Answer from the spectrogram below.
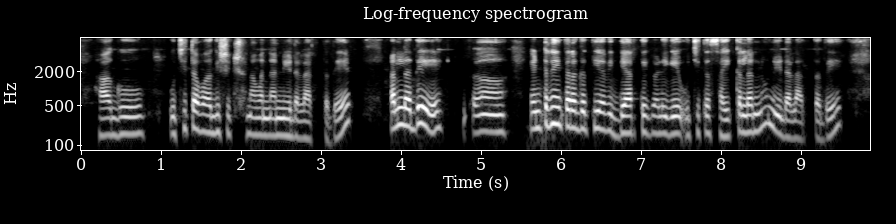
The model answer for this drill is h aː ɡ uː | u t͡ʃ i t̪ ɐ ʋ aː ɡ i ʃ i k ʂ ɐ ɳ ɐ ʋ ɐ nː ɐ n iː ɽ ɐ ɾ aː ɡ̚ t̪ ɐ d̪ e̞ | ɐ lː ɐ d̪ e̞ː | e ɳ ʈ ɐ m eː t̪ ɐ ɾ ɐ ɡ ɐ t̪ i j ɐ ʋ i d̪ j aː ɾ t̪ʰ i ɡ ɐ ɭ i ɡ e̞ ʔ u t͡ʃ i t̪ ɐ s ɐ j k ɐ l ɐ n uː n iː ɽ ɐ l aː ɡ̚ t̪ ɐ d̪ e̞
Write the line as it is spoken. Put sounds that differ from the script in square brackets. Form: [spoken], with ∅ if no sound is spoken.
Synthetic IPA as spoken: h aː ɡ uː | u t͡ʃ i t̪ ɐ ʋ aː ɡ i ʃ i k ʂ ɐ ɳ ɐ ʋ ɐ nː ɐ n iː ɽ ɐ [l] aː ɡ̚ t̪ ɐ d̪ e̞ | ɐ lː ɐ d̪ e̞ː | e ɳ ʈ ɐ [n] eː t̪ ɐ ɾ ɐ ɡ ɐ t̪ i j ɐ ʋ i d̪ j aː ɾ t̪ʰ i ɡ ɐ ɭ i ɡ e̞ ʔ u t͡ʃ i t̪ ɐ s ɐ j k ɐ l ɐ [nː] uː n iː ɽ ɐ l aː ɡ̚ t̪ ɐ d̪ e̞

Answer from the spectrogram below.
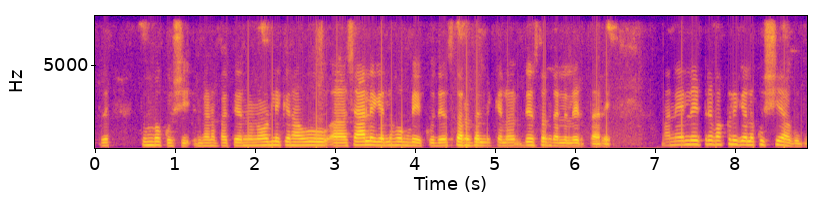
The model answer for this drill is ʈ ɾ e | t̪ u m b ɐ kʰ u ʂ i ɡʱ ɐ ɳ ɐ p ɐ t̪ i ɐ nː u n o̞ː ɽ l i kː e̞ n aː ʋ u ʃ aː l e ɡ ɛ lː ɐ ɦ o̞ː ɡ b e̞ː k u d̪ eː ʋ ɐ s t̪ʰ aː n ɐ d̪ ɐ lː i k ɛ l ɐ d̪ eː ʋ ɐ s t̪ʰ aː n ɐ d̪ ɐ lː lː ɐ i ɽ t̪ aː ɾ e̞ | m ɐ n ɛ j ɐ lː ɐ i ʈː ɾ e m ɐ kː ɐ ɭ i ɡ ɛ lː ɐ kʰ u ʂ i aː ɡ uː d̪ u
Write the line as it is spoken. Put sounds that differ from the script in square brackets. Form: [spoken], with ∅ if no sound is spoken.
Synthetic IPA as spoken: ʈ ɾ e | t̪ u m b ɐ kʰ u ʂ i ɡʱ ɐ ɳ ɐ p ɐ t̪ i ɐ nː u n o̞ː ɽ l i kː e̞ n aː ʋ u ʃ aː l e ɡ ɛ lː ɐ ɦ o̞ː ɡ b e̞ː k u d̪ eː ʋ ɐ s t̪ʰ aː n ɐ d̪ ɐ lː i k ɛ l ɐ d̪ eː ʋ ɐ s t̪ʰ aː n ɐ d̪ ɐ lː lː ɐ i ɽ t̪ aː ɾ e̞ | m ɐ n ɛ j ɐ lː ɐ i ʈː ɾ e m ɐ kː ɐ ɭ i ɡ ɛ lː ɐ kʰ u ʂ i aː ɡ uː d̪ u

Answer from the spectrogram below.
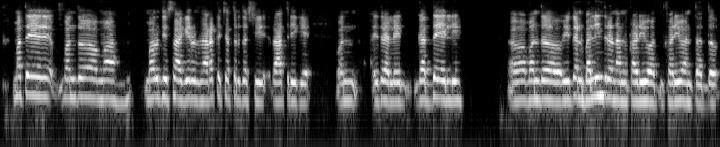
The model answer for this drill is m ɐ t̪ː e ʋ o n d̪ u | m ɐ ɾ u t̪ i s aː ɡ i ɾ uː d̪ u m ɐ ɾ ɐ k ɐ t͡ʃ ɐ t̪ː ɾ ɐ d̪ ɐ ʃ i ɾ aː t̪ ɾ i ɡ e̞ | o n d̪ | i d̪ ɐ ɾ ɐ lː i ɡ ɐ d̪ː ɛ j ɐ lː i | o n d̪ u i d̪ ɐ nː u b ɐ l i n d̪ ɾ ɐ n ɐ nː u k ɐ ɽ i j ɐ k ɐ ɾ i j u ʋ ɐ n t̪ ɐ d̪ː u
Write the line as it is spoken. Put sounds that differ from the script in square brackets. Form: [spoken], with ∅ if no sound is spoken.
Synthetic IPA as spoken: m ɐ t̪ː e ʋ o n d̪ u | m ɐ ɾ u [d̪] i s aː ɡ i ɾ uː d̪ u [n] ɐ ɾ ɐ k ɐ t͡ʃ ɐ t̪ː ɾ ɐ d̪ ɐ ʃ i ɾ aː t̪ ɾ i ɡ e̞ | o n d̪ | i d̪ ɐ ɾ ɐ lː i ɡ ɐ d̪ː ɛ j ɐ lː i | o n d̪ u i d̪ ɐ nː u b ɐ l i n d̪ ɾ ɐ n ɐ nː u k ɐ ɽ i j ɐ k ɐ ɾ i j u ʋ ɐ n t̪ ɐ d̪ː u

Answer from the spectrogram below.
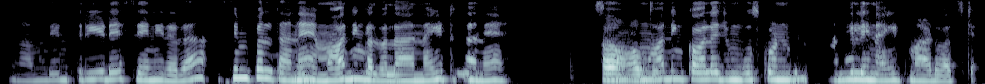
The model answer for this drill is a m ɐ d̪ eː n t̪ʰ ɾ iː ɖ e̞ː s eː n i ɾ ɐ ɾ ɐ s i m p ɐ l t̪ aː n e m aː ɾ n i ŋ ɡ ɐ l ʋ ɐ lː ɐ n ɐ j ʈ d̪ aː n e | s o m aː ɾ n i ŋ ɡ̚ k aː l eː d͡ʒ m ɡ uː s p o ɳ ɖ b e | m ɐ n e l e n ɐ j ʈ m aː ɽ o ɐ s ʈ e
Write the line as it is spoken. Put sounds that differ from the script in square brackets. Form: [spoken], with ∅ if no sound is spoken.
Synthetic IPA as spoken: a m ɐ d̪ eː n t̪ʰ ɾ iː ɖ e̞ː s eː n i ɾ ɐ ɾ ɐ s i m p ɐ l t̪ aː n e m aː ɾ n i ŋ ɡ ɐ l ʋ ɐ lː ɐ n ɐ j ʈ [t̪] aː n e | s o m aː ɾ n i ŋ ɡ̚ k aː l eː d͡ʒ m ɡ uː s [k] o ɳ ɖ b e | m ɐ n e l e n ɐ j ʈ m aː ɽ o ɐ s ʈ e

